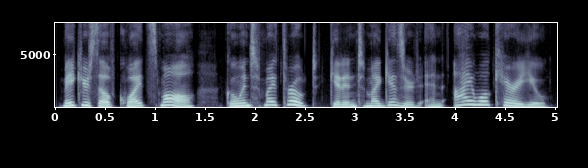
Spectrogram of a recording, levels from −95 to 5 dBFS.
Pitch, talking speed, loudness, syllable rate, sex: 235 Hz, 190 wpm, -17 LUFS, 5.3 syllables/s, female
